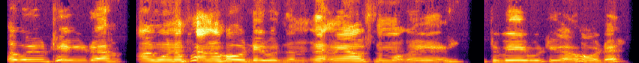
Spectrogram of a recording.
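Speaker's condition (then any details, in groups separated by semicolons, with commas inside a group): Cerebral palsy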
